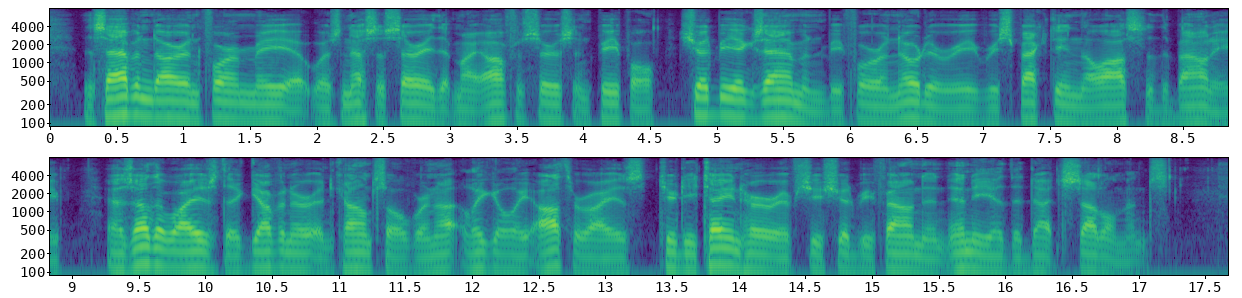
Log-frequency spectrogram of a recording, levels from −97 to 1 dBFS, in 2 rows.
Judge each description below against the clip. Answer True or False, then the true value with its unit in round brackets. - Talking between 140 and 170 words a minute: True (165 wpm)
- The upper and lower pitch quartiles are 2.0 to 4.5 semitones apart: True (3.5 semitones)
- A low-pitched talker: True (100 Hz)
